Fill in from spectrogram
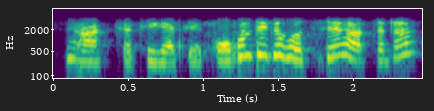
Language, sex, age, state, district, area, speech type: Bengali, female, 30-45, West Bengal, Darjeeling, rural, conversation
